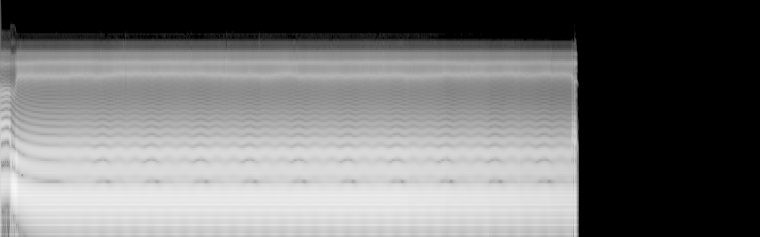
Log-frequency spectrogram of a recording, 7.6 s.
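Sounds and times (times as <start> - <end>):
bass solo: 0.2 - 5.8.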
